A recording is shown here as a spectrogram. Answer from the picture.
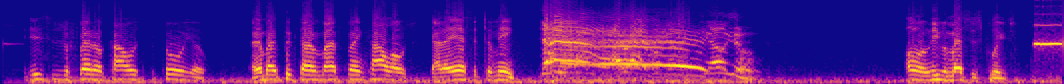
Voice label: Phone Msg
